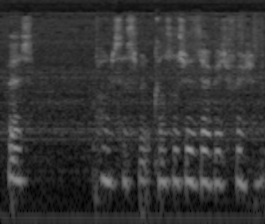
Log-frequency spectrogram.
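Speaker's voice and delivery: fast whispered aside. Real, not acted. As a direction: breathe it out, no voice.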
